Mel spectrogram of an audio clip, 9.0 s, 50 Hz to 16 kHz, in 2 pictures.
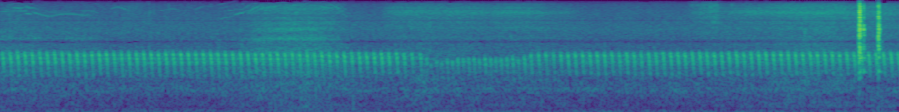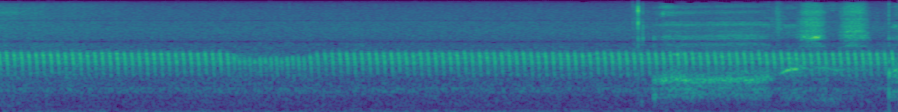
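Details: Continuous reeling churr of a European nightjar, Brecks, Norfolk, July 2017. The trill dips slightly in pitch twice, then resumes its level, with a sharp click midway and a brief extra noise near the end.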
